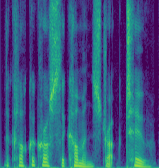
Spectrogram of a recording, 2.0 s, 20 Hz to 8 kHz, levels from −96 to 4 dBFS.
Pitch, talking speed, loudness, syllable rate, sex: 135 Hz, 210 wpm, -18 LUFS, 5.0 syllables/s, male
